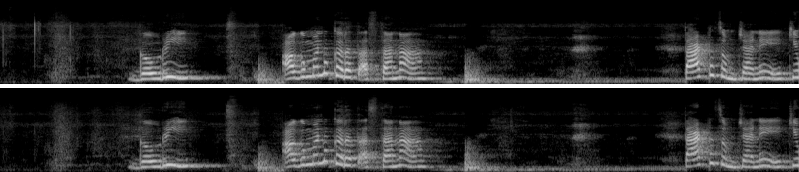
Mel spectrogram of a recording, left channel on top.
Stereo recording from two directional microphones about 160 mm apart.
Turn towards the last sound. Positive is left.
turn(degrees=15)  # may be behind; listen again after turning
